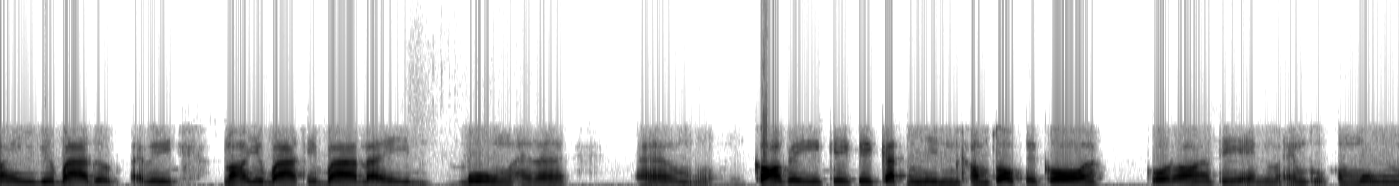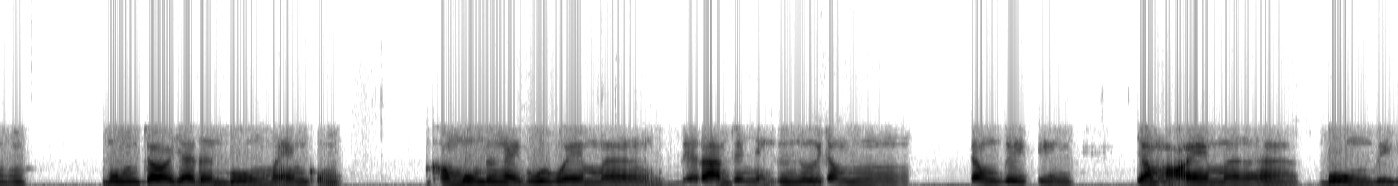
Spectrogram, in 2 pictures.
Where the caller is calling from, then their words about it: Ho Chi Minh City, Vietnam; em đang gọi từ Tân Bình, thành phố Hồ Chí Minh vậy.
